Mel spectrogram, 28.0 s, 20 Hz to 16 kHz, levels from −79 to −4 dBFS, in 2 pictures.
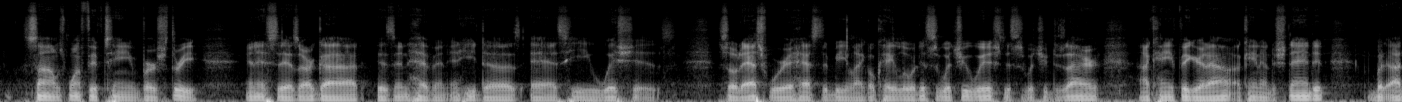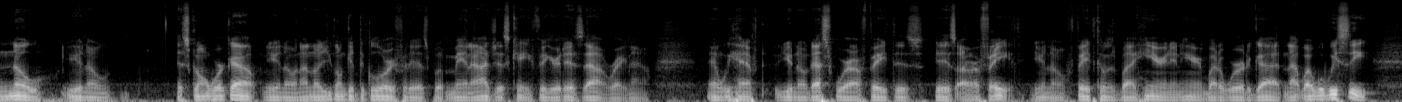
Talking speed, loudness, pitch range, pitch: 235 wpm, -28 LUFS, 70-75 Hz, 70 Hz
